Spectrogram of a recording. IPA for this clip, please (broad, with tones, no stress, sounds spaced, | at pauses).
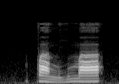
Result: p a˥˩ n i˧˥ m ä˥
